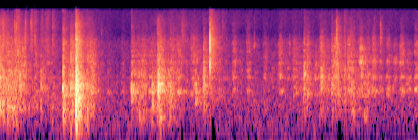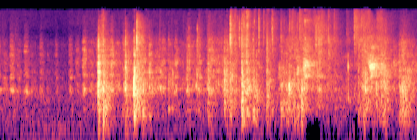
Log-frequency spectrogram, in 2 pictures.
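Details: Welsh Corgi named Kim Bori, nicknamed Bonaldo as a football star among corgis, panting in quick rough breaths; sharp scuffing and knocking bursts break in at irregular intervals.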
